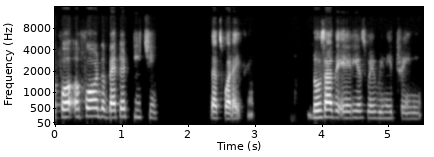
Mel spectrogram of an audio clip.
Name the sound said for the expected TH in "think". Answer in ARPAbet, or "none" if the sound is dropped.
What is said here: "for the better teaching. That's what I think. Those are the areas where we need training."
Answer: T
